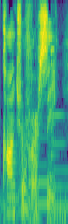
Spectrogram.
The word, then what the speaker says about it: controversy: In this word as well, the stress is always on the first syllable, so you just say controversy.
